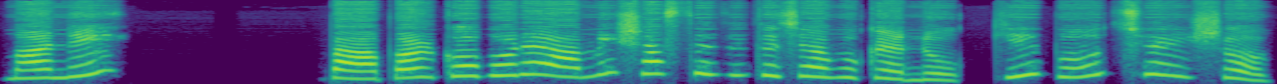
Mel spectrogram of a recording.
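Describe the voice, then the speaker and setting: A woman's voice: very high-pitched, animated, unhurried, no room sound, clean studio sound. A woman voicing a headstrong but devoted young daughter in a cartoon drama, emphatic and earnest. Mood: shocked. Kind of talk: animated moral-drama dubbing.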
